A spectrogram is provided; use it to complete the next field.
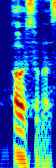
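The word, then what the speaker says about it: Iosivas: Higgins has missed, and again, before you even get to, how do I pronounce it? Andre Osivas. Osivas, thank you very much.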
